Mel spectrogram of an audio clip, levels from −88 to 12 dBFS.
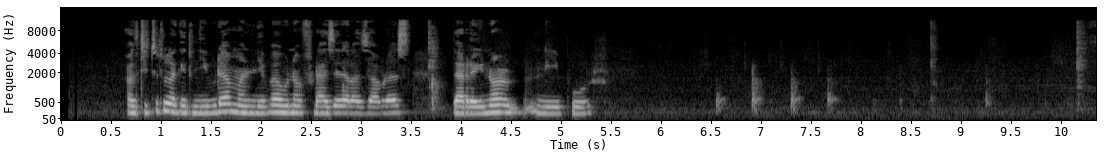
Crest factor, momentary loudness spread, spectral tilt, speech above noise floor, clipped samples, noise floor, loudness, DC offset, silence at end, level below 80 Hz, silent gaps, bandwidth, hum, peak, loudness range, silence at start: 18 dB; 24 LU; -6 dB/octave; 40 dB; under 0.1%; -63 dBFS; -23 LUFS; under 0.1%; 0.15 s; -72 dBFS; none; 11.5 kHz; none; -6 dBFS; 13 LU; 0.65 s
